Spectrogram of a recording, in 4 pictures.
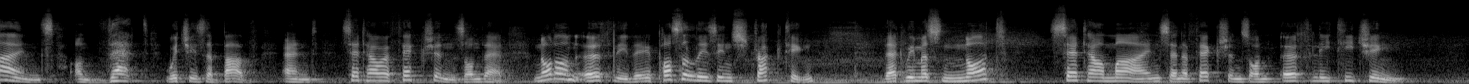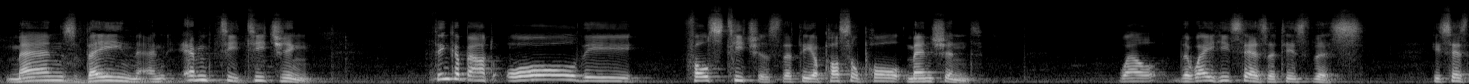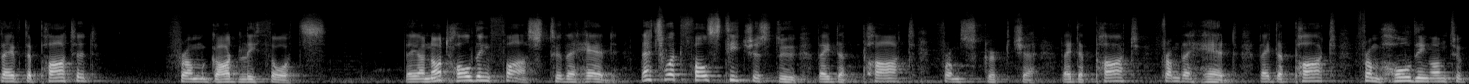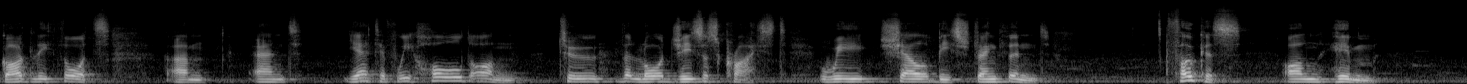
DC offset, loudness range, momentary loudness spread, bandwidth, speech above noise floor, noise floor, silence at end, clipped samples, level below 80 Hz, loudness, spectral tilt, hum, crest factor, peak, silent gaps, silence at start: under 0.1%; 6 LU; 12 LU; 14.5 kHz; 34 dB; -56 dBFS; 0.8 s; under 0.1%; -56 dBFS; -23 LUFS; -6 dB/octave; none; 20 dB; -2 dBFS; none; 0 s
